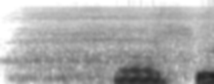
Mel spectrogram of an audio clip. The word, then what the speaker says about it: Nasir: Nasir. That's how you pronounced it.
